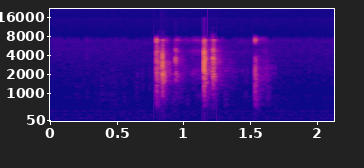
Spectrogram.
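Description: Small sample jars clicking and clattering against each other as one is picked out of a row, a few short clicks in the second half.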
